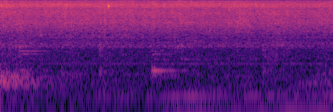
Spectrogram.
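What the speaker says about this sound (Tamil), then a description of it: "நல்லா ஒரு கண்ணாடி பதம் வர வரைக்கும் நம்ம வெங்காயம் வதக்கி எடுத்துக்கலாம்" Chopped onions with ginger and curry leaves sauté in a pan for rice upma, giving a steady, close sizzle and frying crackle with faint stirring and no talking.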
